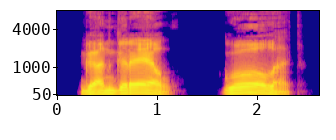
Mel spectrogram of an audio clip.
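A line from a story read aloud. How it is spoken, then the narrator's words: Roar. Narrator (Russian): проревел Кугат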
